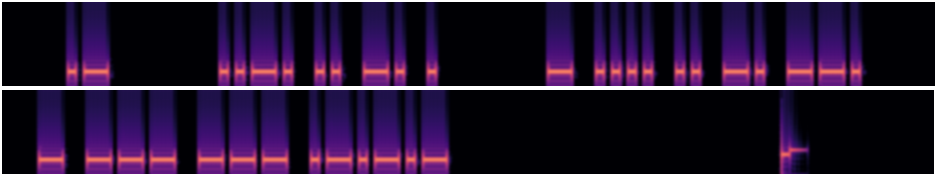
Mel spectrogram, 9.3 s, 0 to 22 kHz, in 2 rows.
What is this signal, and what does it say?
Morse code, heard as a keyed tone, about 32 wpm, 700 Hz. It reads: A FINE THING TOO.
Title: 2x Word-Spacing - Sentences from Top 500 Words - 30wpm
